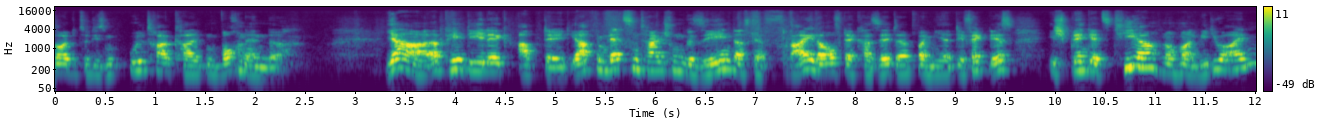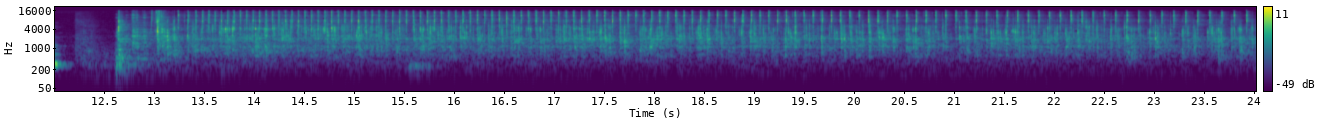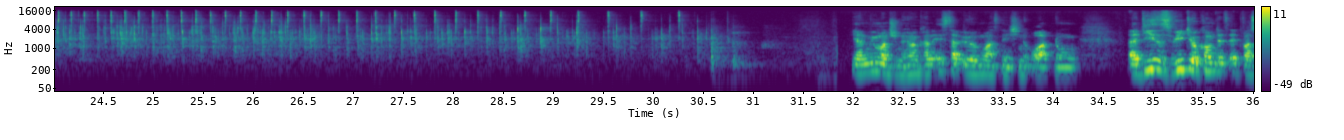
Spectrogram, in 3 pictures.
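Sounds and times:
freewheel ratcheting clicks: 12.6s - 30.7s.

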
